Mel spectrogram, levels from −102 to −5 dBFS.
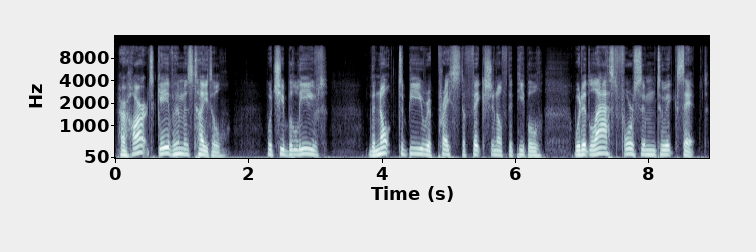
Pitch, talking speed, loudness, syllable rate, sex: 135 Hz, 170 wpm, -18 LUFS, 4.9 syllables/s, male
